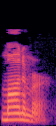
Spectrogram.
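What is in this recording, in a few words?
"monomer", English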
